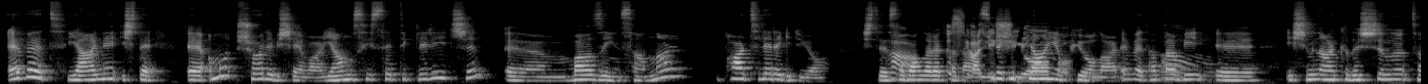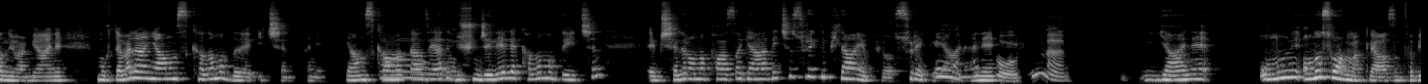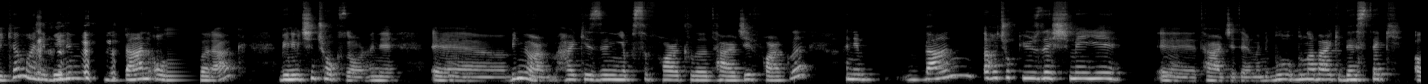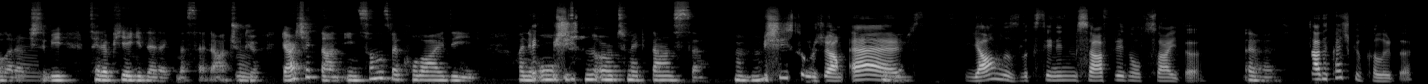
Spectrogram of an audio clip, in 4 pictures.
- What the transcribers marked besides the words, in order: static; other background noise; distorted speech; unintelligible speech; chuckle
- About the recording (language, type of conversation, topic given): Turkish, podcast, Yalnızlık hissini azaltmak için neler işe yarar?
